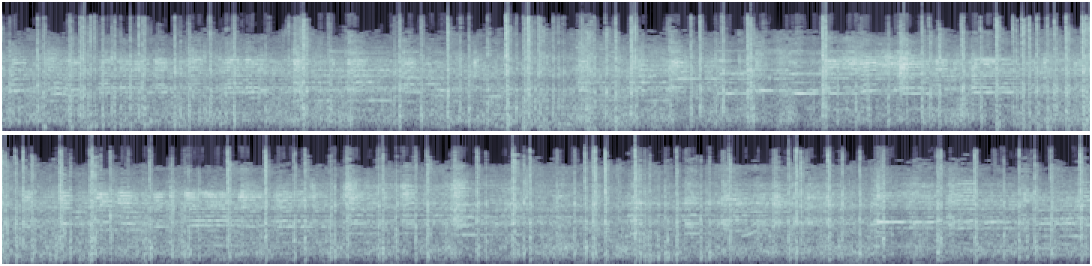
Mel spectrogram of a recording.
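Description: Large aerial fireworks display: many shells bursting at once in dense, continuous crackling and popping.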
